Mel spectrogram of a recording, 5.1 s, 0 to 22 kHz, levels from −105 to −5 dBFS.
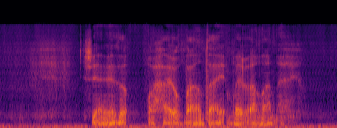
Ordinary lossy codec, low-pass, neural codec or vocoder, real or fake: none; 9.9 kHz; autoencoder, 22.05 kHz, a latent of 192 numbers a frame, VITS, trained on many speakers; fake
